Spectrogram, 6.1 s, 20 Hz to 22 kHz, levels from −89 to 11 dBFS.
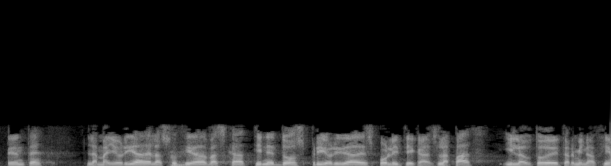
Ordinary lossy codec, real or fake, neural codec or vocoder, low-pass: none; real; none; 5.4 kHz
